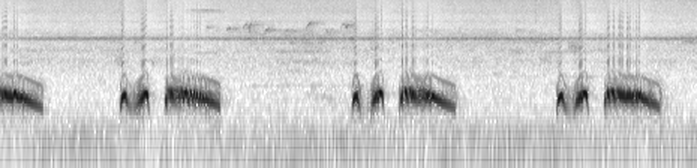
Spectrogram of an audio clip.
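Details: Calling spotted dove, meant to stir up wild doves. A trailing coo opens, then three full phrases follow, each two short hiccup notes and a long falling coo. A faint high hum runs throughout.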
